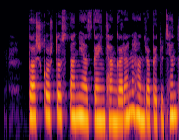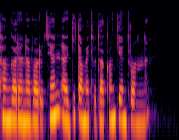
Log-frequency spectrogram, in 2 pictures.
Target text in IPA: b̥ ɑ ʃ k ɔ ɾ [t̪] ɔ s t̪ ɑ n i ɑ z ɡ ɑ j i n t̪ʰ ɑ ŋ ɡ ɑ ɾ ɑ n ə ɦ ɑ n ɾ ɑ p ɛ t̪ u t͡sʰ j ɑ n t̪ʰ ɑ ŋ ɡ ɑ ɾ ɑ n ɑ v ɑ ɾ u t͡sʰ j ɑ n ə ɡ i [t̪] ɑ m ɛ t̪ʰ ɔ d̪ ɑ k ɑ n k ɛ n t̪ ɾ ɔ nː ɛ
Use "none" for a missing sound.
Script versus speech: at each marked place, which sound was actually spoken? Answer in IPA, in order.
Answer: t̪, t̪

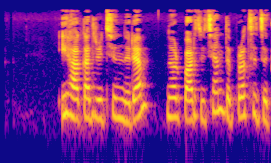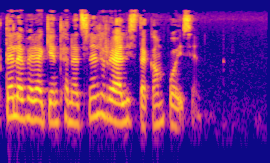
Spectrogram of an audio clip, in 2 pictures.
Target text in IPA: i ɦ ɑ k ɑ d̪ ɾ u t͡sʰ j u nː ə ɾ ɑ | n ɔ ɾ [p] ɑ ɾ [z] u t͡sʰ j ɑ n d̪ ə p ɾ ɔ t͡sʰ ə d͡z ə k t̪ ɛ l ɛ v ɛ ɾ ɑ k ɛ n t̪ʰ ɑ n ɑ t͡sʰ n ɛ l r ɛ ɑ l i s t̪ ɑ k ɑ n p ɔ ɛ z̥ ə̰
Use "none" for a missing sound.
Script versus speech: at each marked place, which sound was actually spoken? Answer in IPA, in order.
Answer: p, z

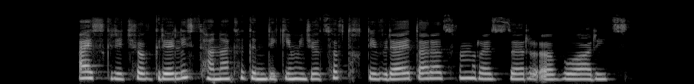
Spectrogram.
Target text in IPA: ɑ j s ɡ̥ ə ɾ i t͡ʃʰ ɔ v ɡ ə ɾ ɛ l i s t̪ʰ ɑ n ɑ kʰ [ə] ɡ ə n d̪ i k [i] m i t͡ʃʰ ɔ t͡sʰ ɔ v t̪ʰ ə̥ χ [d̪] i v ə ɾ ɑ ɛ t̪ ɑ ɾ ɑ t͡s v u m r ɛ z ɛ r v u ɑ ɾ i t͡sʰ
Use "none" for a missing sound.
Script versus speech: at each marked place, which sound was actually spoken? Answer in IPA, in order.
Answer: ə, i, t̪

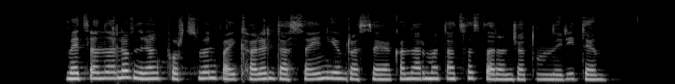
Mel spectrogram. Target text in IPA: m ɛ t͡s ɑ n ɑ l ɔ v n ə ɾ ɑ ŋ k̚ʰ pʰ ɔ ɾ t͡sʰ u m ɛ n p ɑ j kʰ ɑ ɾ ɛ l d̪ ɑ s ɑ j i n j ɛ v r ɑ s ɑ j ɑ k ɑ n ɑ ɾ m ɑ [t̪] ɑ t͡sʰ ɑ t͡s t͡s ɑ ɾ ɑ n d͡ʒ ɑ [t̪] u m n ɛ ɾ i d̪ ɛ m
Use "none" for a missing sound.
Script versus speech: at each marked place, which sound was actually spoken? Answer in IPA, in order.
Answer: t̪, t̪

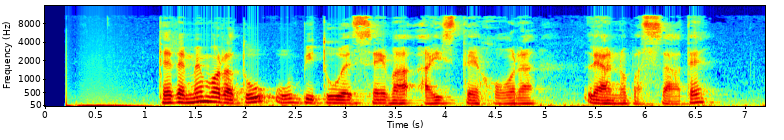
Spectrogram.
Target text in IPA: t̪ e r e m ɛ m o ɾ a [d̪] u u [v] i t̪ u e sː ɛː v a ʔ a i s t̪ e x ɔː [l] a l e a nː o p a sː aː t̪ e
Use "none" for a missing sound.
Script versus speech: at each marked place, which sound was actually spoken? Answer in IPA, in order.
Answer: t̪, b, ɾ

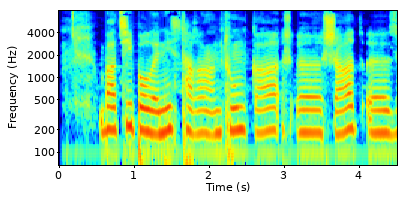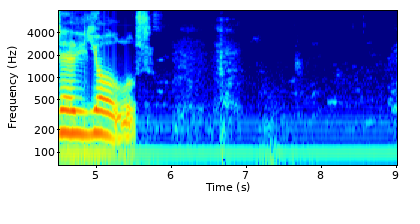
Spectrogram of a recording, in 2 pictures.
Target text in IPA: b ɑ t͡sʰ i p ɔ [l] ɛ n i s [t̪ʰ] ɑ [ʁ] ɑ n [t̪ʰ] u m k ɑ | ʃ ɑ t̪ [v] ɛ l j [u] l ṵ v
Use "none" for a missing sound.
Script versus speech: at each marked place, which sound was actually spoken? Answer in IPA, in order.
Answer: l, t̪ʰ, ʁ, t̪ʰ, z, ɔ

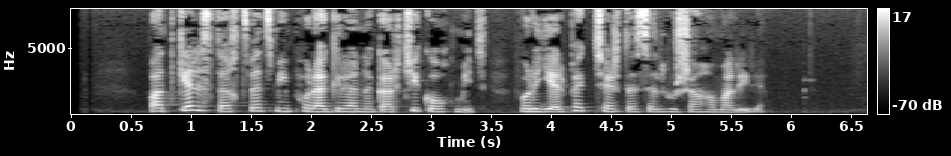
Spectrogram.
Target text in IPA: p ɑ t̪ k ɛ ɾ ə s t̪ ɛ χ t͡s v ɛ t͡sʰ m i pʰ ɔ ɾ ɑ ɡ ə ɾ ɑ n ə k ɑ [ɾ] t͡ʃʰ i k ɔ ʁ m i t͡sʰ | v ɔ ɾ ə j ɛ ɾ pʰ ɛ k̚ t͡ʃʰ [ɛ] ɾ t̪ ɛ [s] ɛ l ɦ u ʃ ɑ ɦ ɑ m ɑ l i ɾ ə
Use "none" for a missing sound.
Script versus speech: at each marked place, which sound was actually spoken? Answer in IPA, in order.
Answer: ɾ, ɛ, s

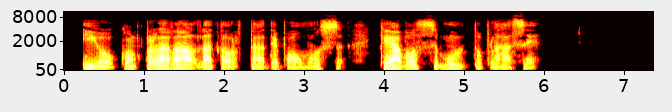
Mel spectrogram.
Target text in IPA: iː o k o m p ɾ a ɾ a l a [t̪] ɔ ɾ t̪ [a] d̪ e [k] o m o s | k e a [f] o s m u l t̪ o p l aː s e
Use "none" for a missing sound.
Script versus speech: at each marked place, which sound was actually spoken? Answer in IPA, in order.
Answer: t̪, a, p, v

